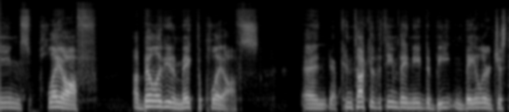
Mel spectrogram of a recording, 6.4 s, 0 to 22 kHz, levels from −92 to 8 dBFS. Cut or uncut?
cut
